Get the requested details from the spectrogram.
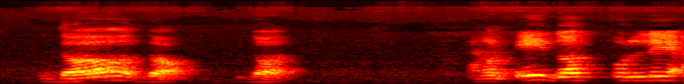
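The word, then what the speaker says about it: ض: সদ আবার সদ এরপর আমরা চলে যাই দদ দদ। দদের উচ্চারণটা তুলনামূলক অন্যান্য হরফ থেকে একটু কঠিন হয়। কঠিনটা কেন হয়? কারণ জিহ্বার কিনারাটা এটা উপরের মাড়ি দাঁতের সঙ্গে লাগাতে হয়।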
